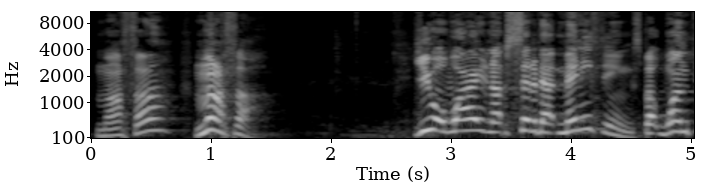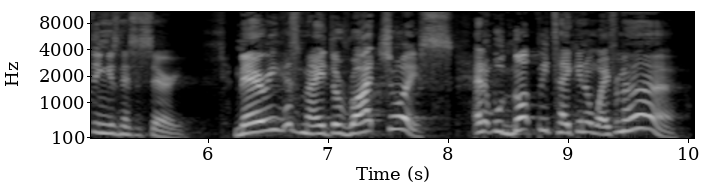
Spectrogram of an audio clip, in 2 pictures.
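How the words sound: It is said in an angry tone.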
